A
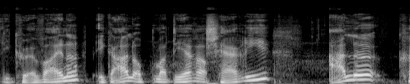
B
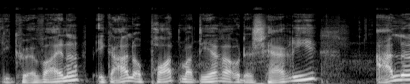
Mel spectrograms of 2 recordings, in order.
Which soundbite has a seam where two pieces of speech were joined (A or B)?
A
